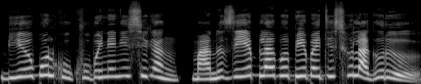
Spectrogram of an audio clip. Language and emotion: Bodo, disgusted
